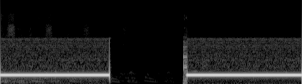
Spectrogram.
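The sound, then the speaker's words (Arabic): A telephone line tone opens a phone call to Qatar: a steady, mid-pitched tone holds for about a second, cuts off for a brief silence, then resumes and continues to the end. “هاني دبرت لكم سكوب عالمي، تليفون بين السحار مختار تليلي وصاحبه الشيخ كارول بترول في قطر”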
